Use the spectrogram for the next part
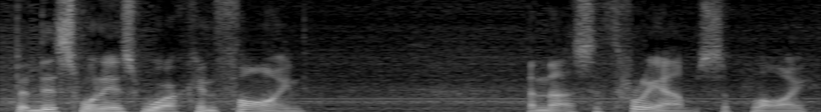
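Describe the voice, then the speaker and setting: A man hosting a live repair stream, chatting casually to viewers and thinking aloud in short, halting phrases. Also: medium pitch, a little hiss or hum.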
